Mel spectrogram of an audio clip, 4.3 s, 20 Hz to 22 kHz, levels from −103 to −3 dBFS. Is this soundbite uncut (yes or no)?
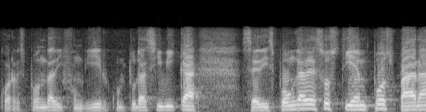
yes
